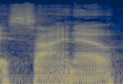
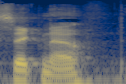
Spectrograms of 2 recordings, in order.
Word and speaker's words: Signo: Just like Signo, I always say Sino. I always forget that in my pronunciation guide. – I think I need Sino. Sino definitely makes more sense than Signo. – Yeah, but I don't know. It's Signo. It is definitely Signo.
